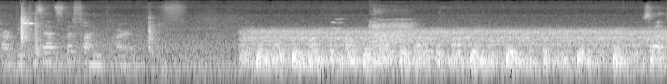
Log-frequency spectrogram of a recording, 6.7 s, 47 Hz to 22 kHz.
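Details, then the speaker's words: Fetal heartbeat at an 8-week ultrasound, embryo measuring 1.54 cm, consistent with 7 weeks 6 days: rapid rhythmic whooshing pulses at about 165 a minute after brief talk. "once you hear the heartbeat you know that your chances of pregnancy loss are dramatically reduced so that's good"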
